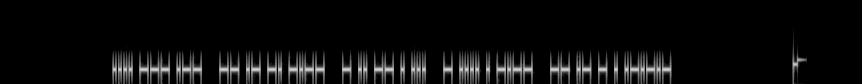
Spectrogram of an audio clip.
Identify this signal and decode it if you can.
Morse code, heard as a keyed tone, about 44 wpm, 700 Hz. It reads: HOW MANY TIMES THEY MATE.
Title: A Sound Of Thunder 45wpm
